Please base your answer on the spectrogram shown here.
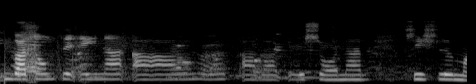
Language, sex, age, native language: Icelandic, male, 11, Vietnamese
